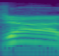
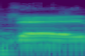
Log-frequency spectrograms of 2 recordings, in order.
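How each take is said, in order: First: The name is said as one single syllable. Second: The name is spelled out as two letters. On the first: The speaker calls it right. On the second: The speaker calls it wrong.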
